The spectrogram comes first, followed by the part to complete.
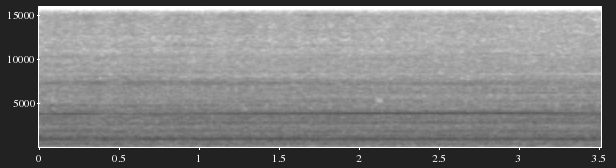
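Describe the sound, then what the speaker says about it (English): A hair dryer on its low setting blows steadily while heating a vinyl hood scoop overlay decal on a Toyota Tacoma or 4Runner, a constant even whir with a faint high tonal whine. "You're going to want to get your hair dryer out now at this point."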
